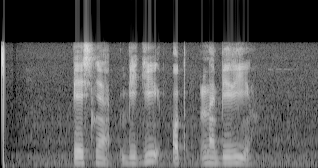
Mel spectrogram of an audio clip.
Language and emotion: Russian, neutral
